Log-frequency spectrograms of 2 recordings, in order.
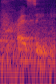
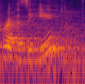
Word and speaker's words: Prezi: one that i've been using recently is called Prezi so you want her to Prezi before we spell it for you the way you spell it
